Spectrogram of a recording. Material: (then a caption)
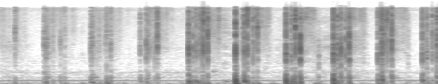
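Paper. A paper London travel guide book, made of a completely different material from an earlier book, is tapped about a dozen times in an irregular rhythm. Each tap is a short, dry, papery crackle over a low thump, with almost no ring.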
